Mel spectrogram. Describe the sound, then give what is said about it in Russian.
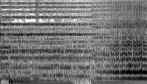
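A bee flies past with a steady droning buzz that shifts in pitch midway as it passes. “Мимо пролетала пчела.”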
